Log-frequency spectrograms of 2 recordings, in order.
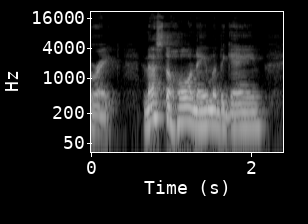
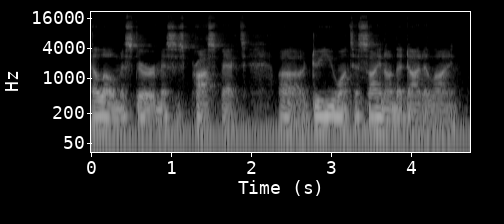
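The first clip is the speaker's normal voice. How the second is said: low, flat, unchanging monotone drone; 5 semitones lower, 10 dB quieter than usual. Showing how he used to talk to a prospect, flat monotone. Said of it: "I sounded too monotone. I wasn't uh, my tone never changed. I kind of just talk like this".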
